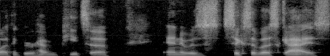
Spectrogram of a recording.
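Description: In an American accent, a man talks at a moderate pace. The background is quiet. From US Northeast, New Jersey near New York City. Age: 30s. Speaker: men's movement founder. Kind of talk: interview. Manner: halting.

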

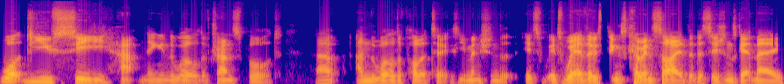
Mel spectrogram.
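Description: A fairly low-pitched man's voice with a bright, sharp tone, fairly even intonation and a fairly quick pace. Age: 30s. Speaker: podcast host. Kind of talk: interview.

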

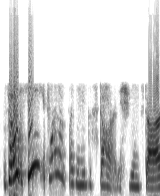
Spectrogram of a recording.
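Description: A somewhat breathy voice with an American accent, speaking at a fairly quick pace. The sound is dry and close, with no echo. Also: woman. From Springfield, Missouri. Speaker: global health expert. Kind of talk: casual interview.

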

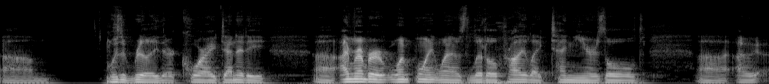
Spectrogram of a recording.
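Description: A man with an American accent and a plain, everyday voice talks at a fairly quick pace, fairly low in pitch, with fairly even intonation. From Connecticut, US. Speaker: Marine infantry veteran. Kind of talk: casual interview conversation.

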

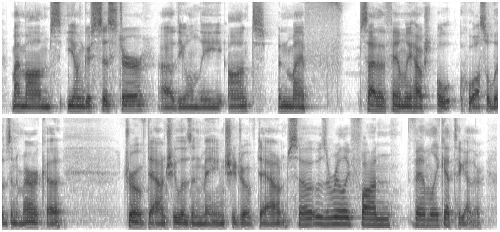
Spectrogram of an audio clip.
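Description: Moderately paced and lively in intonation, a man with an ordinary speaking voice talks at a fairly low pitch. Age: 30s. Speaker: podcast co-host. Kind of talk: casual chat. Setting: video call.

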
